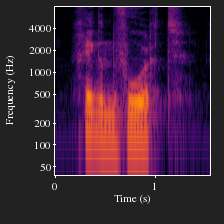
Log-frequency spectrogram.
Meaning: inflection of voortgaan: 1. plural past indicative 2. plural past subjunctive
- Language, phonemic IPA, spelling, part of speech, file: Dutch, /ˈɣɪŋə(n) ˈvort/, gingen voort, verb, Nl-gingen voort.ogg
